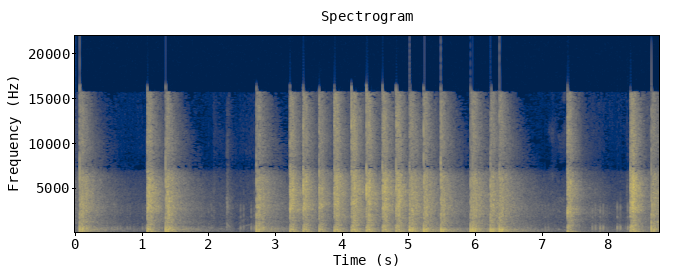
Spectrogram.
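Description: Klasek Brocade War 25 mm consumer fireworks cake firing its brocade shots: a string of sharp bangs, each dying away over a second or so. After a few spaced shots comes a quick run of about five a second from roughly three to five and a half seconds in, then a few more spaced bangs.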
